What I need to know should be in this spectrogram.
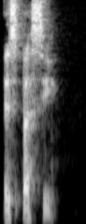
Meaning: to space out, to allow gaps or intervals between
- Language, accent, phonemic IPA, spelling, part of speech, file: French, France, /ɛs.pa.se/, espacer, verb, LL-Q150 (fra)-espacer.wav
